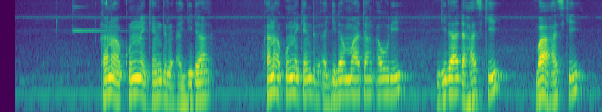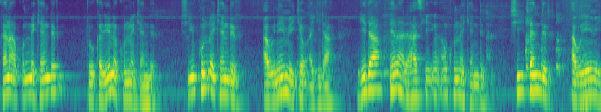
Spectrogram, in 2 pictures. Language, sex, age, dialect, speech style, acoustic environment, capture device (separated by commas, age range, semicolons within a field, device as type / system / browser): Hausa, male, 25-34, Nigeria - Kano, happy, nature; silence; appliances, mobile / Linux / Chrome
